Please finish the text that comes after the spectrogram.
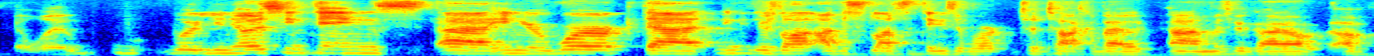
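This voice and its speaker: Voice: mid-range voice, a bit bright. Interview host, chatty, hesitant, filler-heavy, muffled lo-fi audio. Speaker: podcast host. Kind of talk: podcast interview conversation.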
